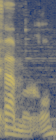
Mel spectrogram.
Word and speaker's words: ephemeral: I keep forgetting, like, the intonation on it. The stress is on the second syllable. Okay. Ephemeral.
